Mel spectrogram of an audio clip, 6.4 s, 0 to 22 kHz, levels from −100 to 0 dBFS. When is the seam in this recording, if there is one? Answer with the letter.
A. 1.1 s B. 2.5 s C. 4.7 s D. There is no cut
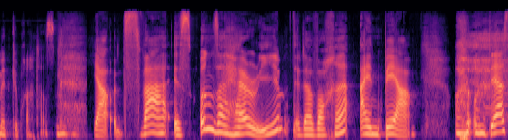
A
